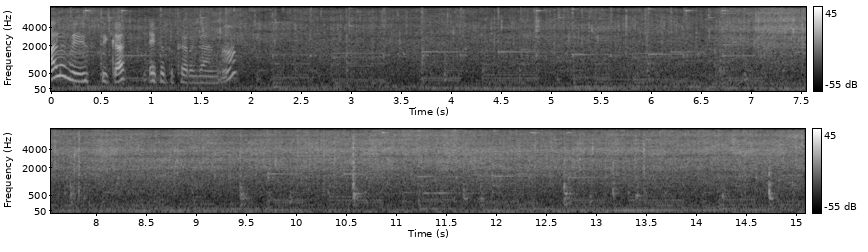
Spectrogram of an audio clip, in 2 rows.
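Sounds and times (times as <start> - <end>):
food sizzling in a pan: 0.0 - 15.0
spoon clicking against pan: 9.4 - 15.0.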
